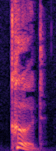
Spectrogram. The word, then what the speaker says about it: could: listen to the pronunciation could could you spell it c u l d but the letter L is silent could now listen to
